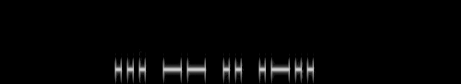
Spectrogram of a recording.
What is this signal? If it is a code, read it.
Morse code, heard as a keyed tone, about 20 wpm, 700 Hz. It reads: SMIL
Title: Build A Word - 1 Letter At A Time - 5-Letter Words - 20wpm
